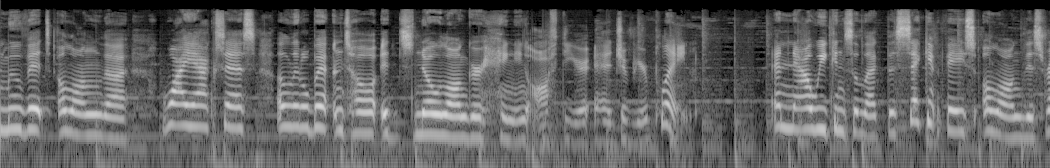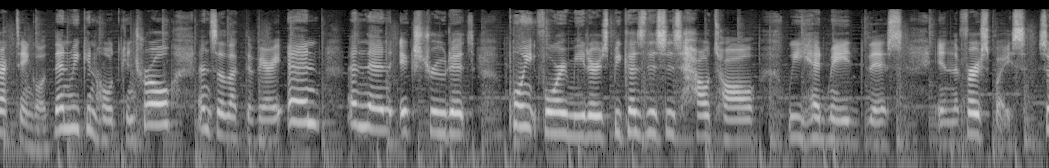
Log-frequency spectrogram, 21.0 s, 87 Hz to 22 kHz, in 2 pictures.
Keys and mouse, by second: 7.9 Tab, 10.6 ctrl+click, 14.4 e.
